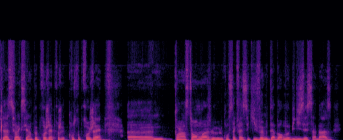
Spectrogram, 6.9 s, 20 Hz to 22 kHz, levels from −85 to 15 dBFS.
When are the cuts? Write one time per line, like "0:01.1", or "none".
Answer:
0:04.7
